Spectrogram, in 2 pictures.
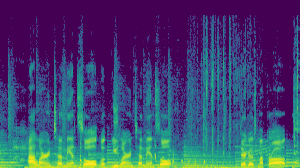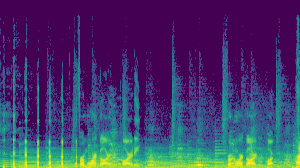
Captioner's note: dogs barking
